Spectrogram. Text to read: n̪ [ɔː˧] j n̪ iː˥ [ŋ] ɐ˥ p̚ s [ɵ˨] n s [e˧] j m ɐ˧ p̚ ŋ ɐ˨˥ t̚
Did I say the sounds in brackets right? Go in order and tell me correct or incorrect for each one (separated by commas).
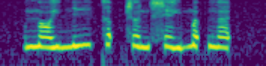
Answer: incorrect, incorrect, incorrect, incorrect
